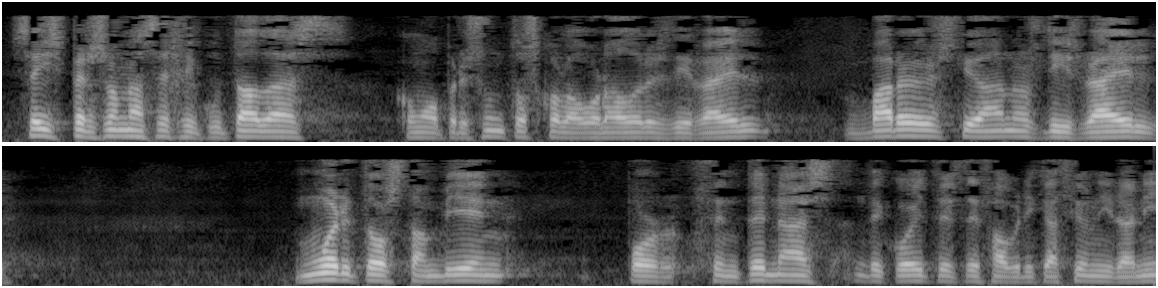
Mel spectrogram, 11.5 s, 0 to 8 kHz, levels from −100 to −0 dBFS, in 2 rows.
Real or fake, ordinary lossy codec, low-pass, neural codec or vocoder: fake; MP3, 24 kbps; 7.2 kHz; codec, 24 kHz, 1.2 kbps, DualCodec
